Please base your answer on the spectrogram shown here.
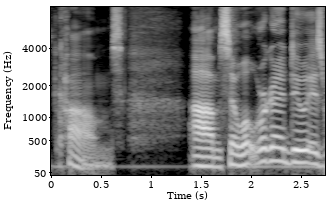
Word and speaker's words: Combz: comms and yes yes every single weekly review I've been saying it wrong is pronounced comms um so what we're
